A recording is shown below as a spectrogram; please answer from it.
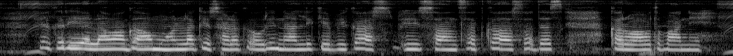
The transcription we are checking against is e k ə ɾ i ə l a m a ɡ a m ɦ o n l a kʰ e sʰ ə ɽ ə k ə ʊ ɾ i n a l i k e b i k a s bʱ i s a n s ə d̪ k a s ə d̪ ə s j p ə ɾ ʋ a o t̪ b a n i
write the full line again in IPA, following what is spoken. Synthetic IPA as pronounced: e k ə ɾ i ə l a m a ɡ a m ɦ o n l a k e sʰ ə ɽ ə k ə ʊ ɾ i n a l i k e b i k a s bʱ i s a n s ə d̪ k a s ə d̪ ə s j k ə ɾ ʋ a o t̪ b a n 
